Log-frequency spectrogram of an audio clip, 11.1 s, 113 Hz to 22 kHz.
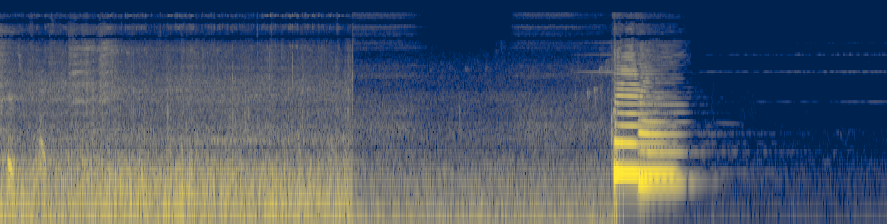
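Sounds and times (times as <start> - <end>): low rumble of standing train: 0.0 - 9.4
two-tone train horn: 7.6 - 9.0.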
